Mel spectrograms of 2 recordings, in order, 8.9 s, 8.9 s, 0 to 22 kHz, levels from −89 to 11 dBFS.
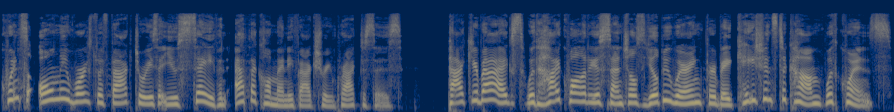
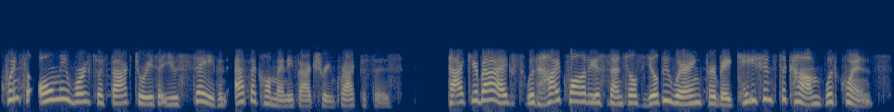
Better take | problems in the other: first | phone-call audio

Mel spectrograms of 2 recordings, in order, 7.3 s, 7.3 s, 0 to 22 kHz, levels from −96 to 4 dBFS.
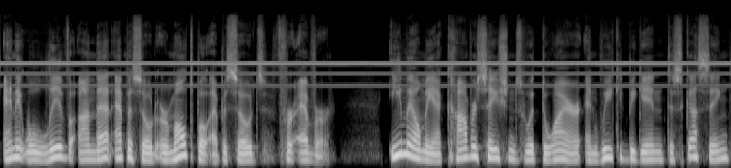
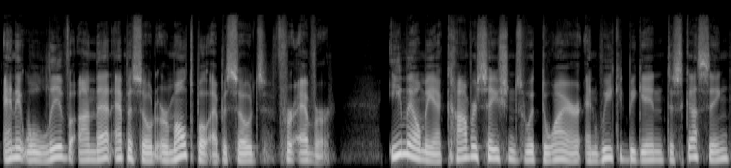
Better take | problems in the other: second | high-pitched whine; noticeable; throughout; 5.5 kHz, 15 dB below the speech

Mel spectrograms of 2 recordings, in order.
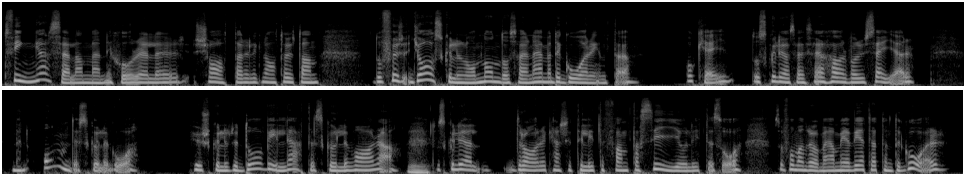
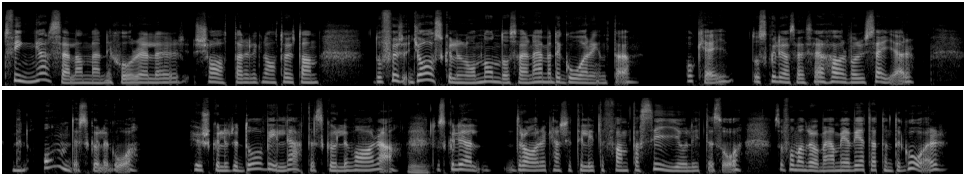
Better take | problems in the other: first | thin; somewhat; fading below 1 kHz

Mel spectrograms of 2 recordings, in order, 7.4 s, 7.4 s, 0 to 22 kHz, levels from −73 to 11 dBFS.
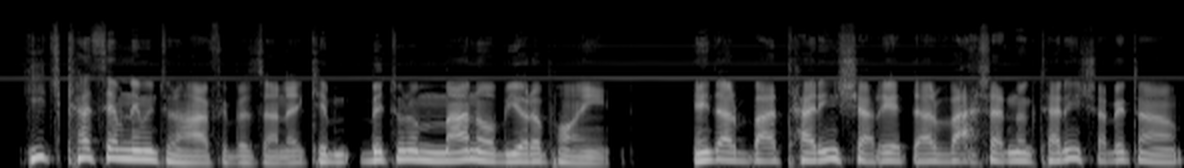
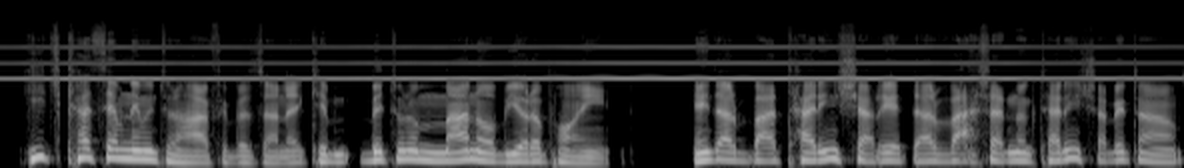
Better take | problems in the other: first | high-pitched whine; loud; throughout; 4 kHz, 9 dB below the speech; faint in the first

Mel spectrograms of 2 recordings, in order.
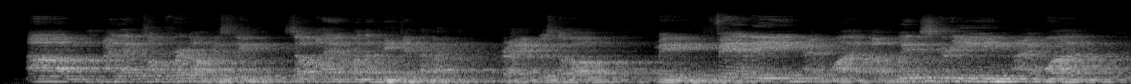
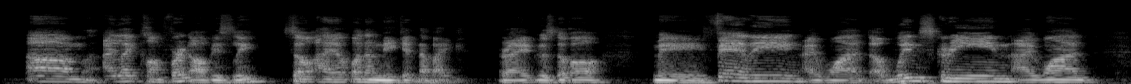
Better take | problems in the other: second | room echo; strong; dies away in 2.6 s; slight in the second // off-mic speech; far; far in the second

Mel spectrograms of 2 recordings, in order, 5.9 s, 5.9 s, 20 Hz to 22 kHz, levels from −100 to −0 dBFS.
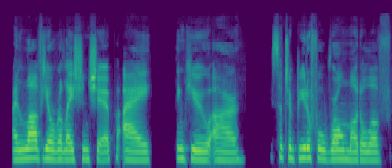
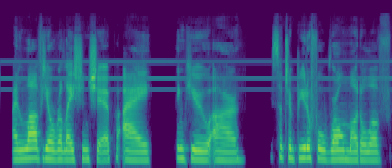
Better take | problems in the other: first | high-pitched whine; faint; throughout; 4 kHz, 30 dB below the speech

